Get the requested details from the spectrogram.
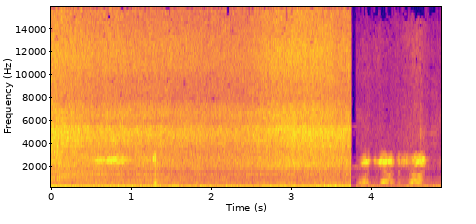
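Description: A car engine rumbles low inside the car.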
